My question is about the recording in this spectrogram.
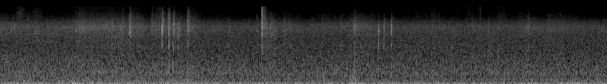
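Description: Leaves and undergrowth rustling and swishing as people push through dense brush on foot, with a few sharp crackles of twigs and branches, over a steady hiss of wind in the foliage.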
